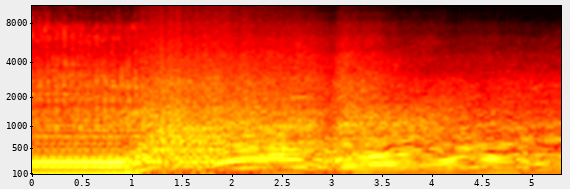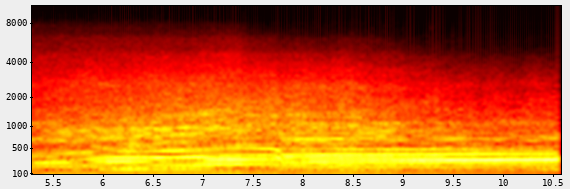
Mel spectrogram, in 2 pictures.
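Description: Supercharged 5.0 L Super Cobra Jet Mustang V8 drag car held at steady revs on the starting line, then launching about a second in and accelerating hard down the strip at full throttle. The engine note climbs in pitch and drops back at each upshift, three times.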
